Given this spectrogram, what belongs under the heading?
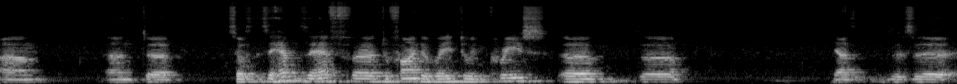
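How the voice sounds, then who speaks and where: Speaking very slowly with a German accent, a man uses a medium pitch and a somewhat breathy voice, with audible room echo. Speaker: event organizer. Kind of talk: interview. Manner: halting.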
